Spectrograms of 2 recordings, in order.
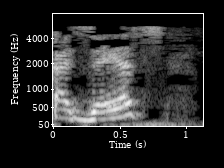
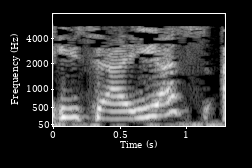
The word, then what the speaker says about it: Isaias: It looks like Isaias, but it's not. It's pronounced Isaias.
